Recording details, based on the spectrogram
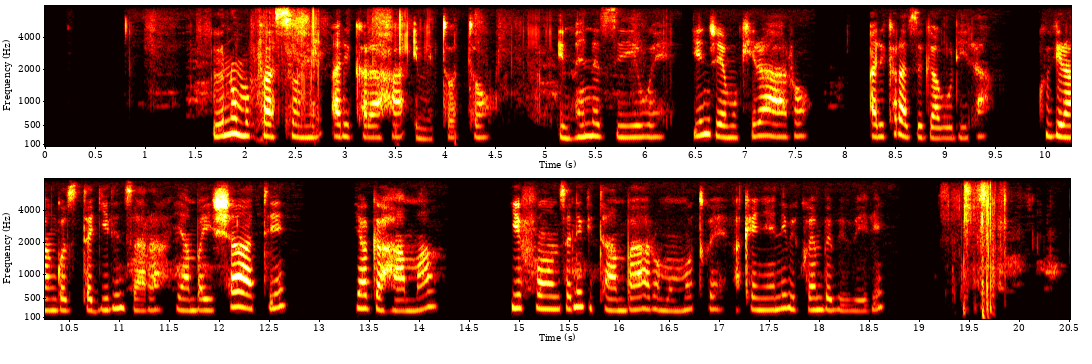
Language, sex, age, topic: Rundi, female, 25-35, agriculture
